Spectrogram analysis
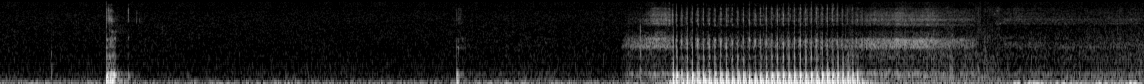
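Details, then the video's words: Shiba Inu named Koharu snoring while falling asleep on an arm used as a pillow, sleeping much like a person. A single rough, gravelly snore lasting about a second, low and buzzing, follows a few faint soft clicks in a quiet room. "柴犬小春 【いびきASMR】腕枕でまるで人のように寝付く"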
